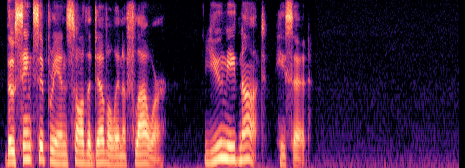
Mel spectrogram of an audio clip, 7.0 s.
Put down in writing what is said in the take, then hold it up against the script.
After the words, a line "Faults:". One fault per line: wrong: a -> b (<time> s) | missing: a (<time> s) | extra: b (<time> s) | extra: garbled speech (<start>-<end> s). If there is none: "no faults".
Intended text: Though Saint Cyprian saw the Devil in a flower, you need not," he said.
Though Saint Cyprian saw the Devil in a flower, you need not," he said.
Faults:
no faults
